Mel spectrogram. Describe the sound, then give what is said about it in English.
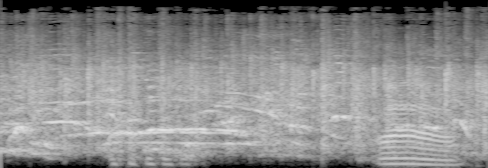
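An audience claps steadily for several seconds for their pastor and the church shepherds, a dense, continuous wash of applause with voices calling and cheering over it. “I want us to clap for our pastor, all the shepherds, everybody.”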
